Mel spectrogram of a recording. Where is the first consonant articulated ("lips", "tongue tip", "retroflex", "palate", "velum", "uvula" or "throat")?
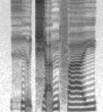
throat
